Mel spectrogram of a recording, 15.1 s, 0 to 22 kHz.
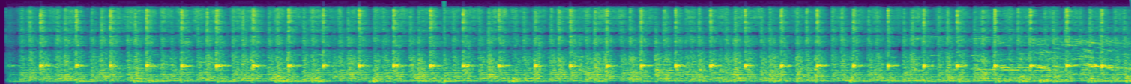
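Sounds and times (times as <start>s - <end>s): woodblock-like tick: 11.4s - 14.8s.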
